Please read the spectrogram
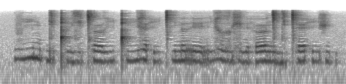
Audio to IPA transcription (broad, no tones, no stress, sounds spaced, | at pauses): v iː m ɪ p dʲ e ǃʰ e̤ zʲ e̤ ǀʰ œː ɣ iː ǃʰ iː ɣ ɛ h iː ǀʰ i n ə r eː r i̤ ɣ ə ɣ ə̤ xʲ e̤ ð ɪ h œː ŋ͡ǀ i̤ dʲ e̤ ǀʰ ɛ h iː ʃ i p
